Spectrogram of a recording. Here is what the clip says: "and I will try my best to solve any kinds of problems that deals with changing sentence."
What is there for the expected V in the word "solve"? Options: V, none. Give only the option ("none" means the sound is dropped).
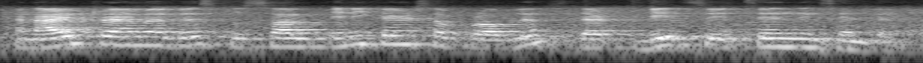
V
